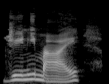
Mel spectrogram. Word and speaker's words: Jeannie Mai: Well, I do know Jean Mai. Am I saying it right? Jeannie Mai, but I don't know her husband.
